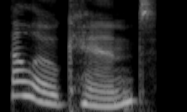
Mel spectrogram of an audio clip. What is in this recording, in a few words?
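hello, female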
